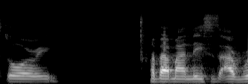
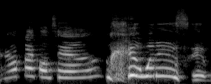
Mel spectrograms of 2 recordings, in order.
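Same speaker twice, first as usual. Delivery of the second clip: much higher, sweet innocent coaxing. Retold or imitated. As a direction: coax it high and innocent. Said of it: "I'm sitting here like".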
